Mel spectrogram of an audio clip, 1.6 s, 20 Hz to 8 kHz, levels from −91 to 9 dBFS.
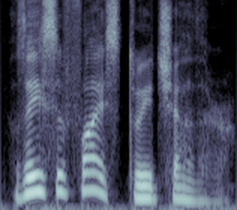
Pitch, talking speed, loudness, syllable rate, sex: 145 Hz, 190 wpm, -18 LUFS, 6.0 syllables/s, male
